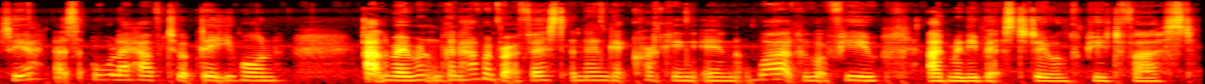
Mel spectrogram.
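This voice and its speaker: A young woman vlogging to camera in a casual chat at her workplace early in the morning, with a bunged-up voice from a cold and lots of ums, sometimes dropping to a hush. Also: mid-range voice, steady tone, a little fast. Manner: chatty, with frequent ums, sometimes hushed.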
